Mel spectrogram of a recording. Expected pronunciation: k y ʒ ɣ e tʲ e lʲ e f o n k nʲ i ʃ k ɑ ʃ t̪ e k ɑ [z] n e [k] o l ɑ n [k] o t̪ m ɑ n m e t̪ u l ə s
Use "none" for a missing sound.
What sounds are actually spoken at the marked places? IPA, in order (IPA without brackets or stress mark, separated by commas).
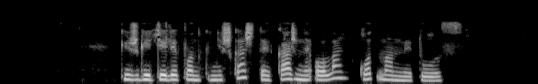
ʒ, ʔ, k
